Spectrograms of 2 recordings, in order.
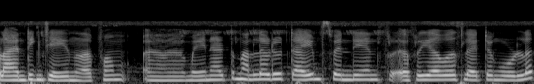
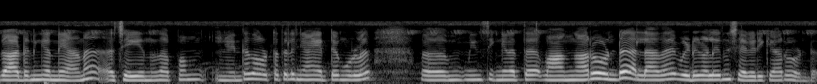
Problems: constant background noise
